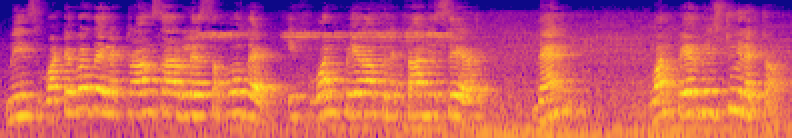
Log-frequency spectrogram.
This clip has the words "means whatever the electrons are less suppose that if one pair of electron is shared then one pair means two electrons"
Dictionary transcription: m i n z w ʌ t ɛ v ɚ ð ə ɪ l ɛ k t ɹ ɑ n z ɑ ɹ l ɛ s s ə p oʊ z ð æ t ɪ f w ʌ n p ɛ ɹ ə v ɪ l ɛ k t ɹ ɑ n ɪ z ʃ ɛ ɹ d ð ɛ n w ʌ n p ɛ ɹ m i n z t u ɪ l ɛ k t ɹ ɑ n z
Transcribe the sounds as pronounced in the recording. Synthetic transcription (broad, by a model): m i n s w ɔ t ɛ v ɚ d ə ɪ l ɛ k t ɹ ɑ n s ɑ ɹ l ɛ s s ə p oʊ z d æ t ɪ f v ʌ n p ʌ ɹ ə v ɪ l ɛ k t ɹ ɑ n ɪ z s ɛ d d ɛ n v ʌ n p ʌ ɹ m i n s t u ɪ l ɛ k t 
